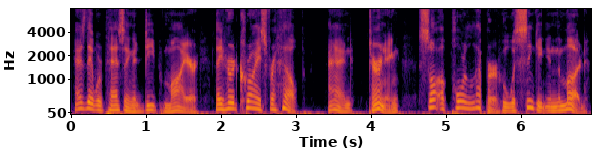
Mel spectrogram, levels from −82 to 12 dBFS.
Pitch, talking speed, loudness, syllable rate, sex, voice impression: 125 Hz, 205 wpm, -17 LUFS, 4.9 syllables/s, male, masculine, middle-aged, tensed, powerful, clear, slightly raspy, cool, mature, wild, lively, slightly strict, intense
